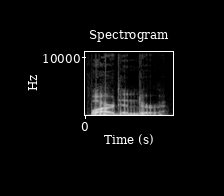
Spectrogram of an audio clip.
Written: bartender

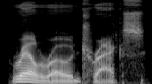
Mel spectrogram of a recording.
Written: railroad tracks

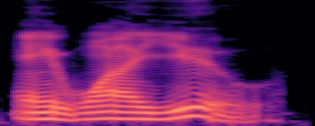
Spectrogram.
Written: ayu

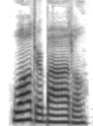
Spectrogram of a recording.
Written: water bottle

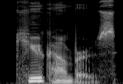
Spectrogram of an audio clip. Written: Cucumbers

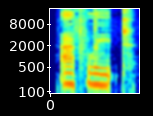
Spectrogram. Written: athlete

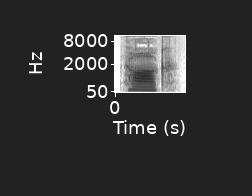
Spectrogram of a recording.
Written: hawk

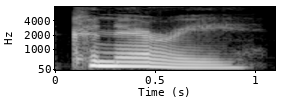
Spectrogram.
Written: canary

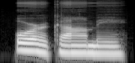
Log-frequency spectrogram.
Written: origami

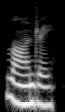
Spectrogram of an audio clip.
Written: laundry

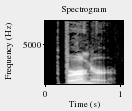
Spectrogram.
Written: burner

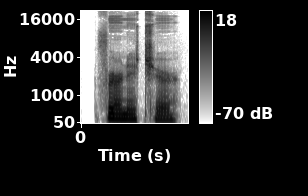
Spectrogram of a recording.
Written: furniture

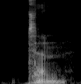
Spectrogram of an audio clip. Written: Ten

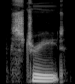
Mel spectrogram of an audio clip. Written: street

